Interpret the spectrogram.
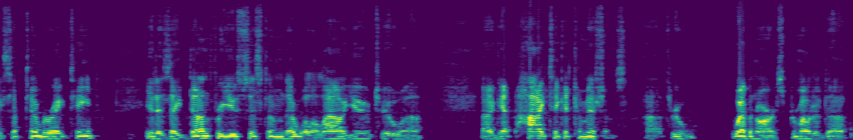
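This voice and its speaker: A man with a lowish, fairly bright voice and a breathy edge gives a casual product review, hesitating often with "uh" fillers and restarts. He's recorded on a built-in laptop mic, so the sound is dull, lo-fi, and distant.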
